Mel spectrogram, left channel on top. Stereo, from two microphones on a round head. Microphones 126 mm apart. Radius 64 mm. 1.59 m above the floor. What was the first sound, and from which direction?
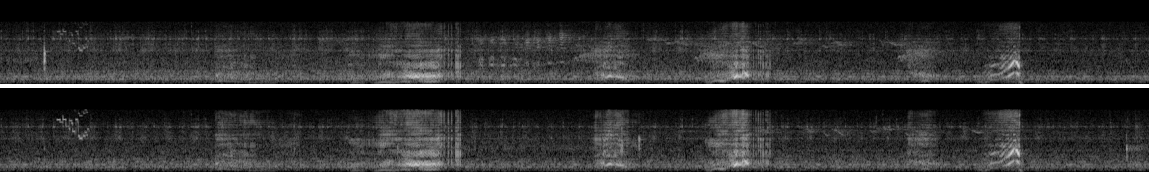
A ringtone, 70° right (ahead or behind).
